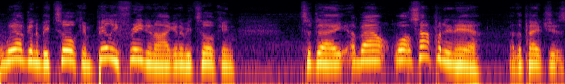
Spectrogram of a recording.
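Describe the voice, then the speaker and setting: A man with a British accent speaks at a very fast pace, his high pitch carrying lively intonation. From England. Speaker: radio host. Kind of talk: live commentary. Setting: standing in a window above the street.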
